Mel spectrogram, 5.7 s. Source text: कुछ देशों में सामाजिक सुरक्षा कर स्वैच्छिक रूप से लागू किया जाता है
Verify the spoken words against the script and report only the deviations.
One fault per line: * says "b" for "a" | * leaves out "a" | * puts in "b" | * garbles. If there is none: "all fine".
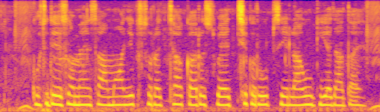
all fine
